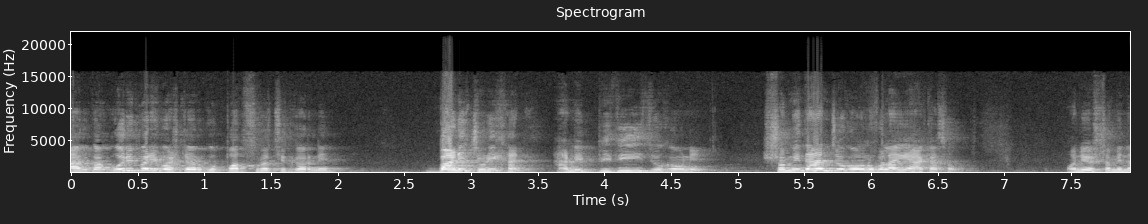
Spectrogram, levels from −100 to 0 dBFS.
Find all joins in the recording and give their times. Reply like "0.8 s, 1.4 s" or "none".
3.5 s

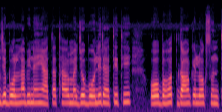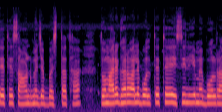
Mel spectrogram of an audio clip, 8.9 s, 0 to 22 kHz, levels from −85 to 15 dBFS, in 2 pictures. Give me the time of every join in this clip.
none

